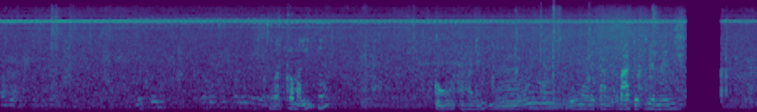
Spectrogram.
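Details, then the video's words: Lucie, a hungry baby monkey begging for milk, goes from quiet background hiss into wavering, whiny cries, drawn-out and harmonic, clustered in the second half with some rising squeals. "Lucie Too Much Hungry Milk I Adorable Baby Monkey"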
